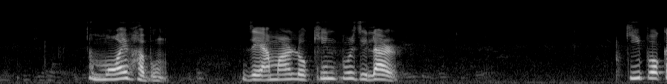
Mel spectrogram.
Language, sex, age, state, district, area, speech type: Assamese, female, 45-60, Assam, Lakhimpur, rural, spontaneous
